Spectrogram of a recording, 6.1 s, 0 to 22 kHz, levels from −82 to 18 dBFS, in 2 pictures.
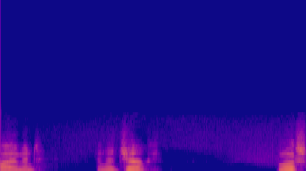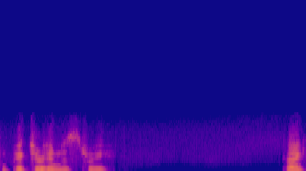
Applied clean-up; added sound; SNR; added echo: neural mask model Resemble Enhance denoiser.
